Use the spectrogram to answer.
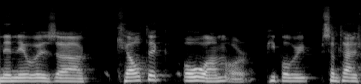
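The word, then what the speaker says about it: Ogham: Northern Africa, and then there was uh Celtic Om, or people sometimes pronounce it OM. I used to pronounce it ugum, but it's om.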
